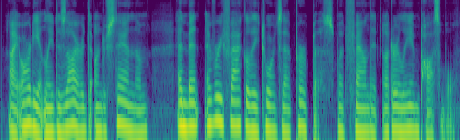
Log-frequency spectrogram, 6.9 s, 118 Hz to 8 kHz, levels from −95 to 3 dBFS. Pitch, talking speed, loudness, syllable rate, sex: 165 Hz, 155 wpm, -18 LUFS, 6.0 syllables/s, female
